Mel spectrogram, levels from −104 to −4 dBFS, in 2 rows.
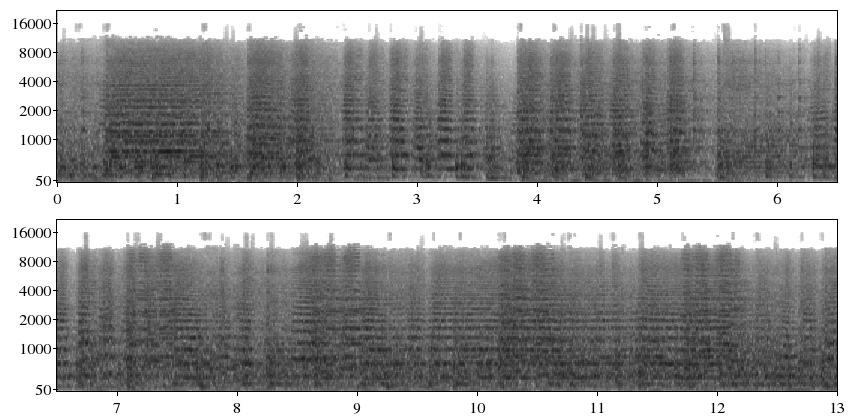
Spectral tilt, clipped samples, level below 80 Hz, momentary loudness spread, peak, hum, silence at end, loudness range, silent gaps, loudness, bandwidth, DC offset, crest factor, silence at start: -2.5 dB/octave; under 0.1%; -48 dBFS; 7 LU; -4 dBFS; none; 0 s; 3 LU; none; -19 LUFS; 16 kHz; under 0.1%; 14 dB; 0 s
